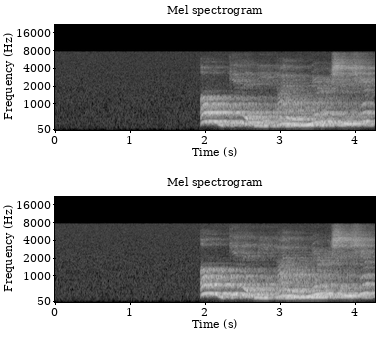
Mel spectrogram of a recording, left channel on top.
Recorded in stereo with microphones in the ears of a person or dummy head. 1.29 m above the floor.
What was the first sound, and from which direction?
A woman speaking, 5° right (ahead or behind).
